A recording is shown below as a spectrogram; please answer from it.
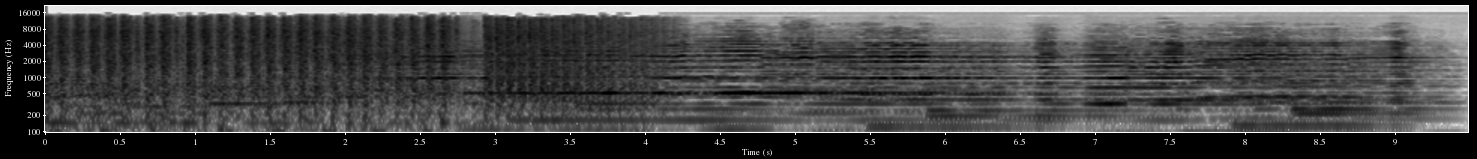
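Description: Guns are fired into the air in a rapid automatic burst, a dense rattle of shots lasting a few seconds before fading into ringing echoes and distant tones.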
